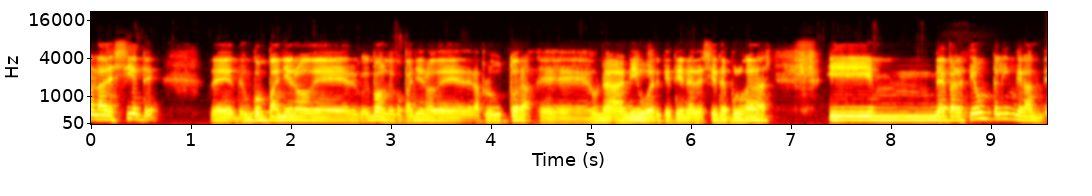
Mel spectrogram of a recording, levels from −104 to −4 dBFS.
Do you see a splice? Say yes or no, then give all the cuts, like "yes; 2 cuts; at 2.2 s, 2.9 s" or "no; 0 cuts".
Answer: no; 0 cuts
